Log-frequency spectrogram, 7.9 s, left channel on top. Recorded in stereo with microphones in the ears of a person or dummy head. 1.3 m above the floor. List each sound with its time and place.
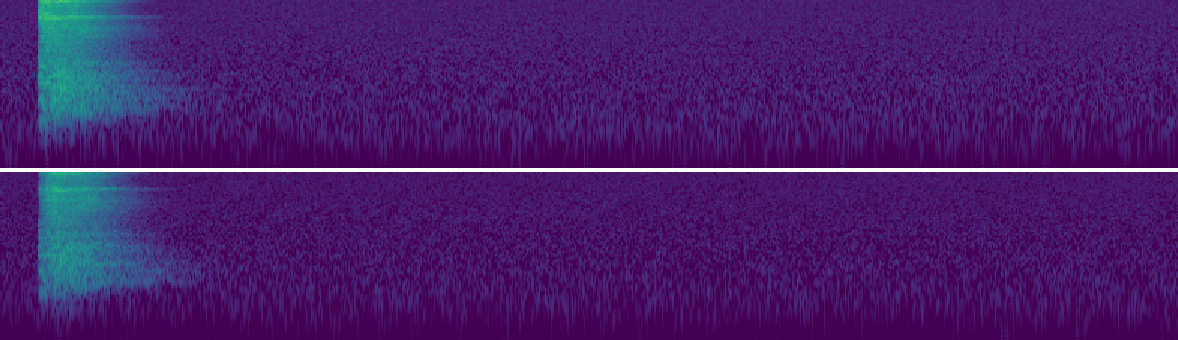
0.2 s breaking glass: 80° left, 9 m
